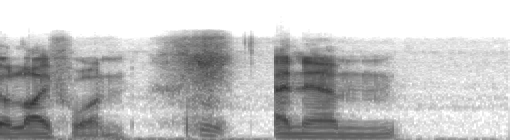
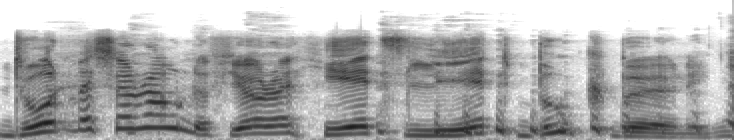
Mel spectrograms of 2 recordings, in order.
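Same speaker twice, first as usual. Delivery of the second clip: slow, raised comic Geordie; Sarah Millican; 4 semitones higher than usual. Pretend. Nazi warning about book burning, slow Geordie voice. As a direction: draw out a mock Geordie scolding. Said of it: "Nazis played by Sarah Millican".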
